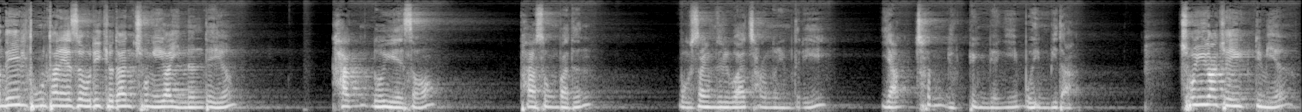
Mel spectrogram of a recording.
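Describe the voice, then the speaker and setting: A male pastor preaching a sermon to his congregation, in a slow, measured way with many pauses. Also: sits high. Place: church sanctuary. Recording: church hall reverb.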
